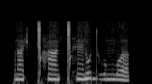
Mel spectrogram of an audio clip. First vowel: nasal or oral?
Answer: nasal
